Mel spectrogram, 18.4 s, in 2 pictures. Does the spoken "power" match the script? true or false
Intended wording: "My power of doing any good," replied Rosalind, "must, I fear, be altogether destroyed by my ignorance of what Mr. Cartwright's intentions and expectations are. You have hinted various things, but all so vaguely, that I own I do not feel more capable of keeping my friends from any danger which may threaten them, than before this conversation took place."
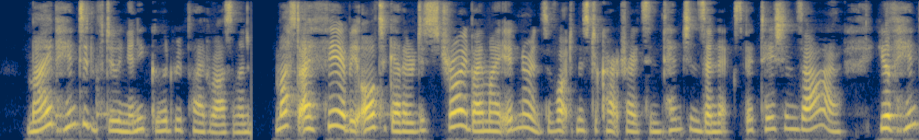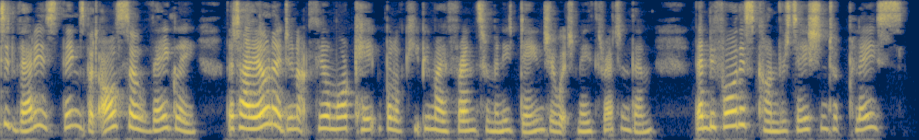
false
